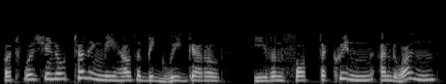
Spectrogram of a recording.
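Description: A man voicing a young Scottish fairy clan wife who speaks in a dangerously sweet, measured way. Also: sits high, slightly rough, no room sound, pitched above the performer's own voice. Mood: thoughtful. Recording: tinny phone-like audio.

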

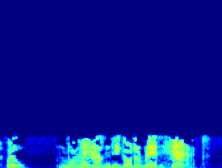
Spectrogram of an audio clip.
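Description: A man's voice: sits high, moderate pace, pitched above the performer's own voice. A man putting on a fussy, naive tourist. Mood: insistent. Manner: insistent, prim and earnest. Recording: husky, narrow phone-like sound.

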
